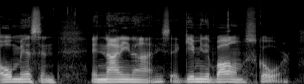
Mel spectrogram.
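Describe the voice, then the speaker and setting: A man with a Southern US accent at a fairly quick pace and medium pitch, on a very clean recording with a silent background. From northern Florida. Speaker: former college quarterback and football coach. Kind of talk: casual interview chat. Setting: recording studio.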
